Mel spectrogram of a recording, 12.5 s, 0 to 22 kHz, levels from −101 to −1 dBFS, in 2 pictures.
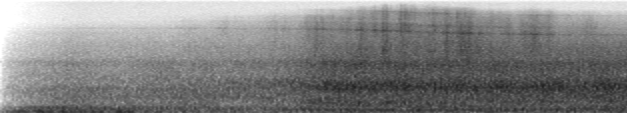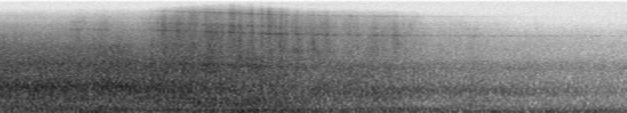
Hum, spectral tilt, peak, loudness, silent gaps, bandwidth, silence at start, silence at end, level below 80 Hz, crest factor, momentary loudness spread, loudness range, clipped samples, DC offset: none; -3 dB/octave; -2 dBFS; -16 LUFS; none; 18 kHz; 0.05 s; 0 s; -32 dBFS; 16 dB; 16 LU; 9 LU; under 0.1%; 0.4%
